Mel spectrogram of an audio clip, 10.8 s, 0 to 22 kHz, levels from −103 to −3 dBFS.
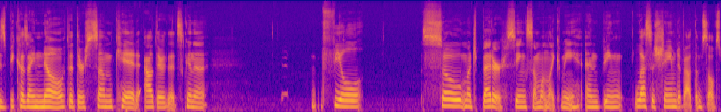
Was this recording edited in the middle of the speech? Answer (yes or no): no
